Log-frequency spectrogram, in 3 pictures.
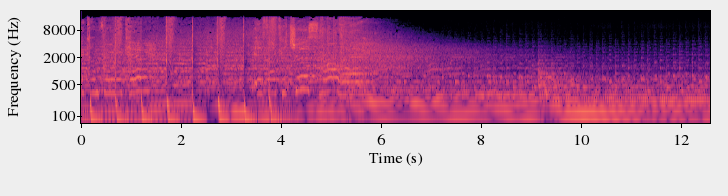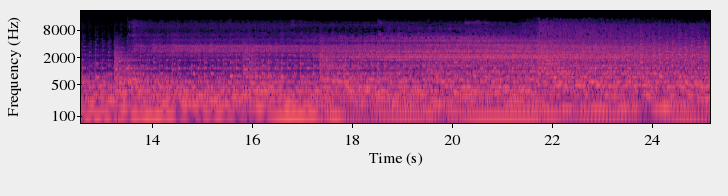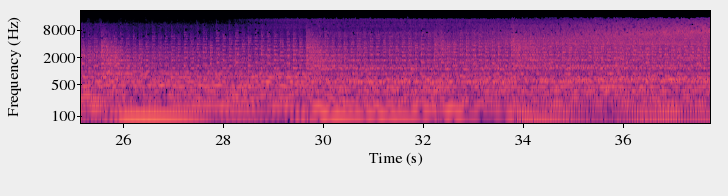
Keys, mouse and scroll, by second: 5.0-6.8 middle drag, 7.0 middle click, 15.3 a, 15.7-18.2 middle drag, 15.7 a, 21.0-24.6 middle drag, 24.5 KP_3, 25.2 a, 25.5 a, 31.5 shift+a, 35.9 Tab, 37.4 shift+a.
